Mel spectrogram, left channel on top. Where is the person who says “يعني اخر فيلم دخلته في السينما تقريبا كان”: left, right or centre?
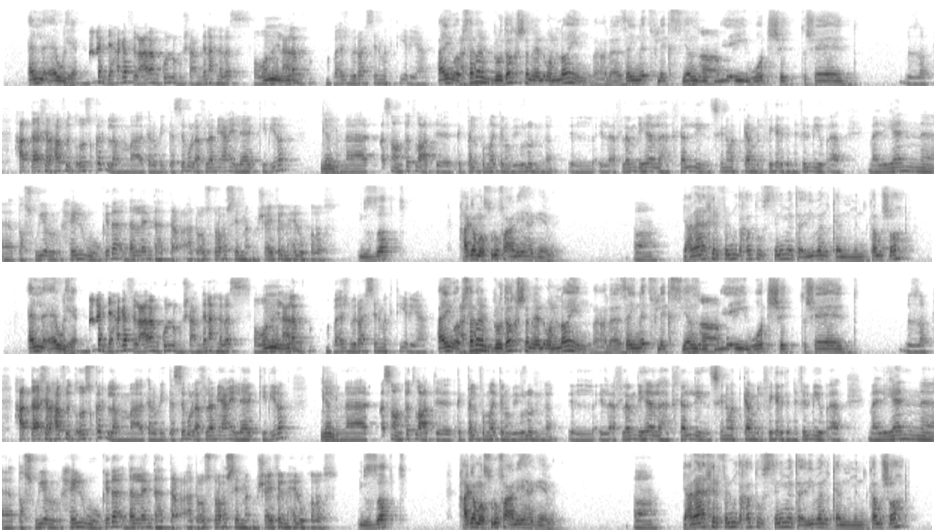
Right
